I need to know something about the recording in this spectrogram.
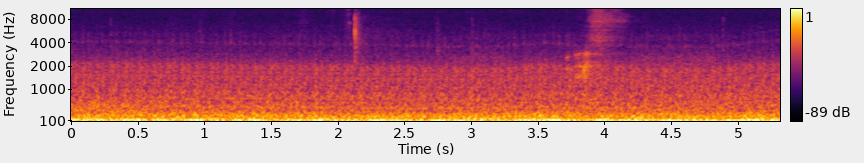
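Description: A truck engine hums low and steady from inside the cab.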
